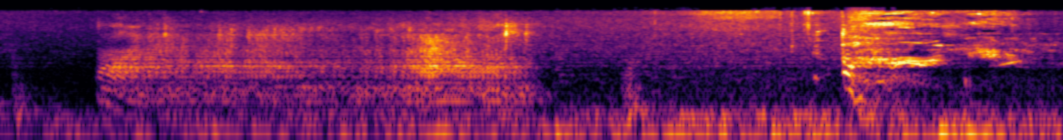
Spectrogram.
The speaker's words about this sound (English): So keep in mind, she's just staring at the camera, lets out the fart, and then you hear her break down to laughter when she realizes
